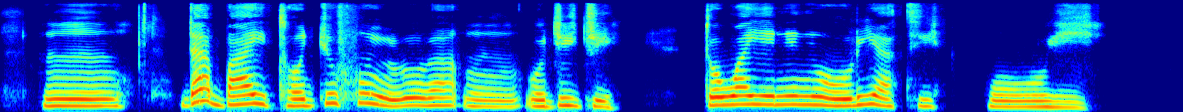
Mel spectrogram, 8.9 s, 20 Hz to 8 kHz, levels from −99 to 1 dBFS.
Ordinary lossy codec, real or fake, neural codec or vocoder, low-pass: AAC, 48 kbps; fake; codec, 16 kHz, 4 kbps, X-Codec, HuBERT features, trained on balanced general audio; 7.2 kHz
